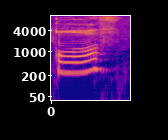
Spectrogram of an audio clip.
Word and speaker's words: qaf: Qaf is pronounced from here. When the extreme back portion of the tongue touches the soft palate above.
